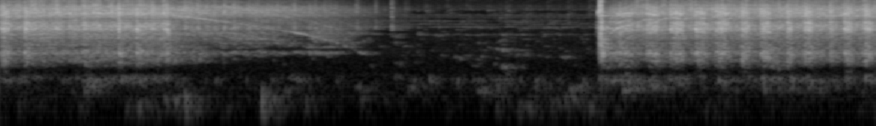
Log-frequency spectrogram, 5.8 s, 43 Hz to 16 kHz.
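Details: 2012 Hyundai Accent with a no-start problem: starter cranks briefly, the engine catches and settles into an even, steady idle; a healthy start.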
